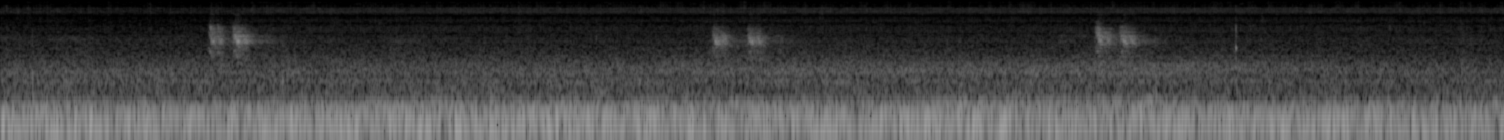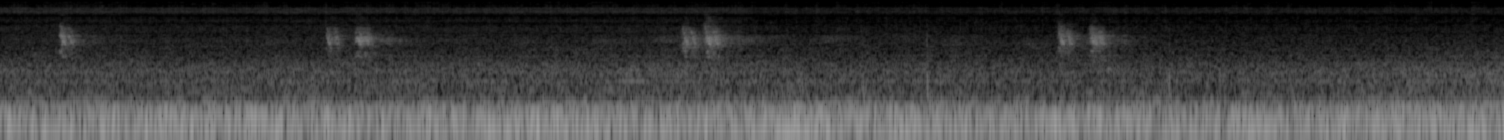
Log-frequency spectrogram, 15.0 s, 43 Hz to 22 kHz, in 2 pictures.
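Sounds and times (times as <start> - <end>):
sparrow chirping: 1.0 - 1.4, 3.6 - 4.0, 5.4 - 5.8, 9.1 - 9.6, 10.9 - 11.3, 12.8 - 13.2.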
